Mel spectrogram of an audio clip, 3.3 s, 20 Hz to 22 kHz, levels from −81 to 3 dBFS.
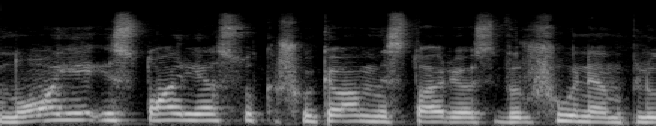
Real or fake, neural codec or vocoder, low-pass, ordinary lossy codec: fake; vocoder, 44.1 kHz, 128 mel bands every 512 samples, BigVGAN v2; 14.4 kHz; Opus, 64 kbps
